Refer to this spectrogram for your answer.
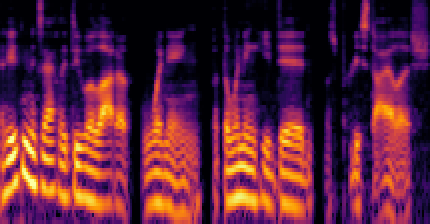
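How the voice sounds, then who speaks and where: In a very clean recording with a silent background, a man talks at a very deep, low pitch with ordinary pitch variation. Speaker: gaming video creator. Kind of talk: gameplay commentary. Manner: casual, hesitant with fillers.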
